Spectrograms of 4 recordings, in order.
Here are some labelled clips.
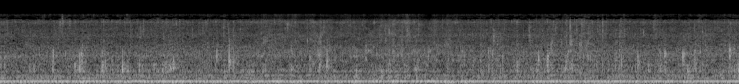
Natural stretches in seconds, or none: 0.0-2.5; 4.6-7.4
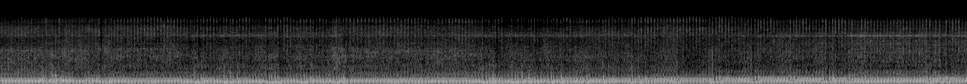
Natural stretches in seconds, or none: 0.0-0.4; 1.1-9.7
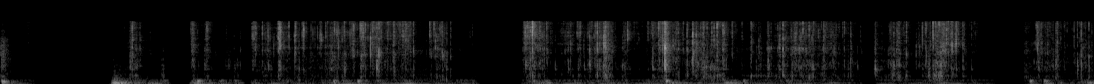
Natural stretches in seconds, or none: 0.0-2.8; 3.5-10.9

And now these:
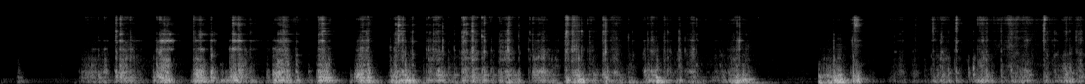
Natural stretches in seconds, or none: 2.8-5.2

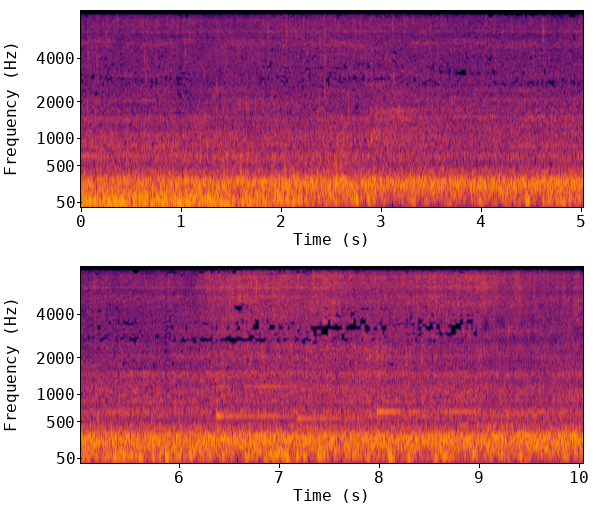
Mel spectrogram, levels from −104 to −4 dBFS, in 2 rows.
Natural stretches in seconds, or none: 0.0-1.1; 1.8-9.0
